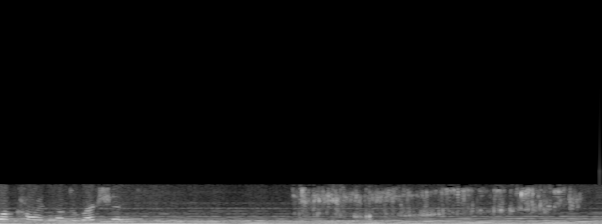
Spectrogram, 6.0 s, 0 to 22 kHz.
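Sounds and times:
speech: 0:00.0 - 0:01.8
libation liquid poured onto the ground: 0:03.0 - 0:05.9.

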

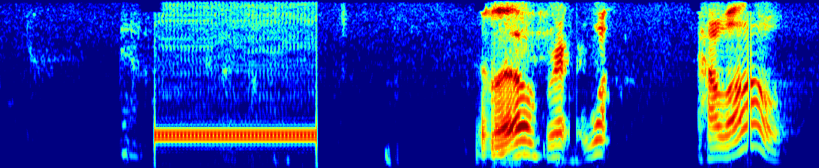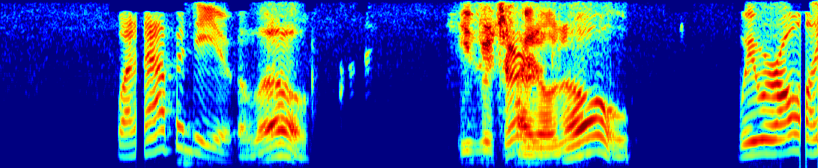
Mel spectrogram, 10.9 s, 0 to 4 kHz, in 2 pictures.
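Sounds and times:
phone line ringback tone of an outgoing call: 0:01.0 - 0:02.2
speech: 0:03.2 - 0:05.3, 0:06.2 - 0:07.6, 0:08.5 - 0:09.7, 0:10.4 - 0:10.8.

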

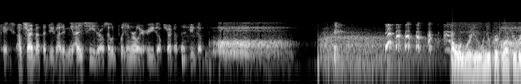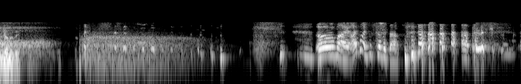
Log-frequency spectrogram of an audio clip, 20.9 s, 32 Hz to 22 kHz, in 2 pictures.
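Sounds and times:
speech: 0:00.4 - 0:04.8, 0:09.0 - 0:10.9, 0:17.2 - 0:20.4
person laughing: 0:09.0 - 0:11.0
voice imitating heavy breath through a mask: 0:09.0 - 0:11.5.

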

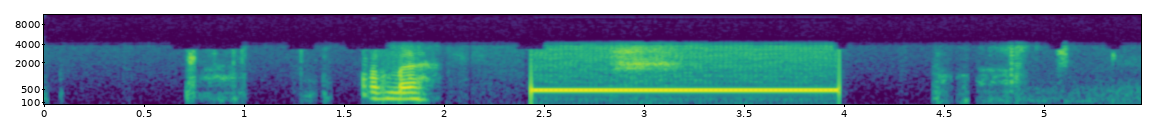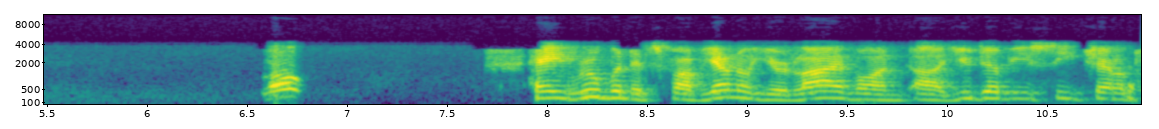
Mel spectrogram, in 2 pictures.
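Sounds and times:
speech: 0:01.6 - 0:02.0, 0:08.0 - 0:10.9
telephone call ringing out: 0:02.4 - 0:04.0.

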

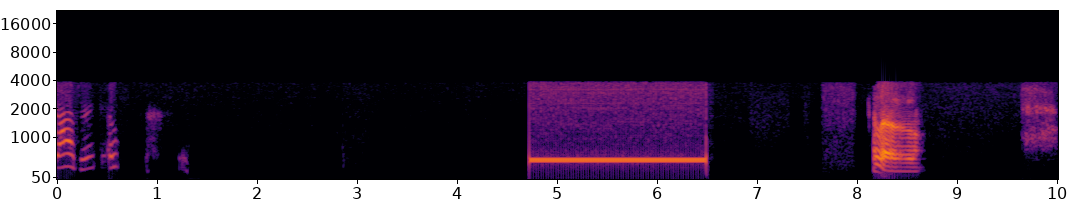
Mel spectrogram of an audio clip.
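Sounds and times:
speech: 0:00.1 - 0:01.4, 0:08.2 - 0:08.7
ringback tone from an outgoing phone call: 0:04.7 - 0:06.6.

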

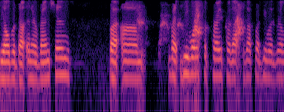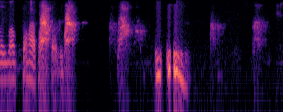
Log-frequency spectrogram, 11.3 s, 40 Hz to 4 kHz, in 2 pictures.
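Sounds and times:
speech: 0:00.0 - 0:01.6, 0:02.2 - 0:07.2, 0:08.8 - 0:09.5
dog barking: 0:02.8 - 0:04.1, 0:04.7 - 0:05.0, 0:06.5 - 0:07.3, 0:08.0 - 0:08.6, 0:10.8 - 0:11.0.

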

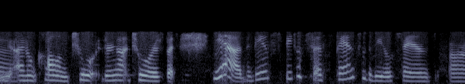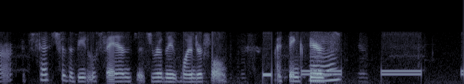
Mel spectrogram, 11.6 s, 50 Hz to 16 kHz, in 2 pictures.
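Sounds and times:
speech: 0:00.2 - 0:10.5
telephone busy signal: 0:09.1 - 0:11.6.

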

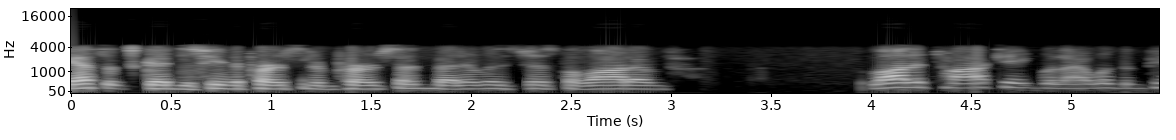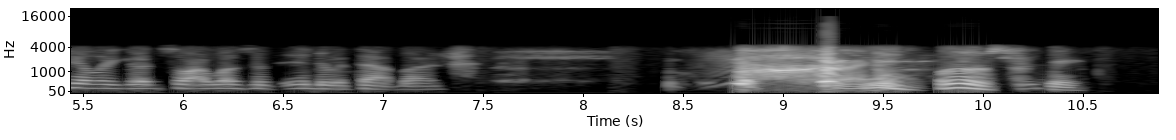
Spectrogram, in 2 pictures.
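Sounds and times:
speech: 0:00.0 - 0:03.1, 0:04.0 - 0:07.6, 0:08.4 - 0:10.6
person clearing throat against the microphone: 0:08.4 - 0:09.8
person coughing into the microphone: 0:08.6 - 0:09.8.

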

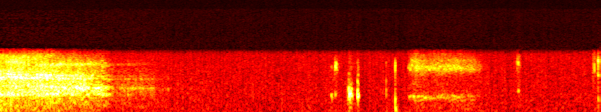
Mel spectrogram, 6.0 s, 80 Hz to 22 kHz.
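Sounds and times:
slow soft breathing during a guided prayer exercise: 0:00.0 - 0:01.8, 0:04.1 - 0:04.9.

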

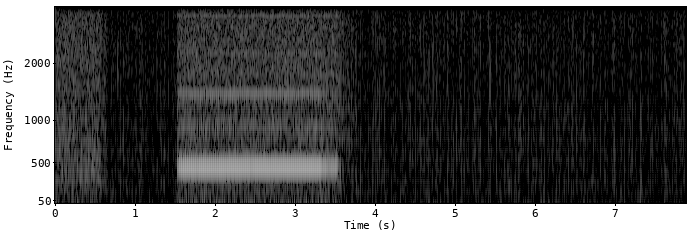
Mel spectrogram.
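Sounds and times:
telephone ringback tone over a phone line: 0:01.5 - 0:03.5
phone line hiss: 0:01.5 - 0:03.6.

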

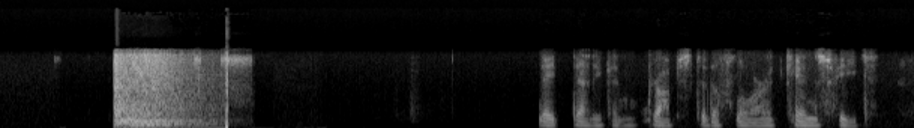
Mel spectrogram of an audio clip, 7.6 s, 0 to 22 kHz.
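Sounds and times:
gunshot fired indoors with roomy decay: 0:01.0 - 0:02.1
sharp click: 0:01.6 - 0:02.2
speech: 0:04.5 - 0:07.4.

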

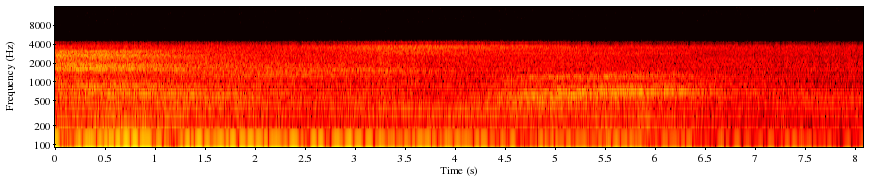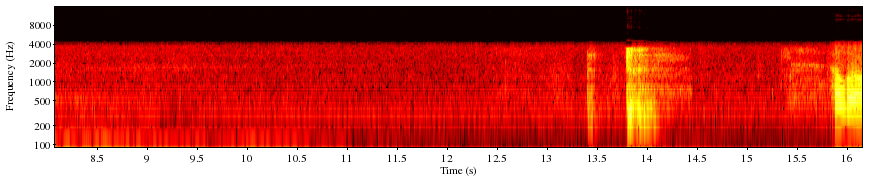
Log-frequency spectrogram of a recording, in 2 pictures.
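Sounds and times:
faint hum and hiss: 0:00.0 - 0:16.1
throat clearing from a tickle in the throat: 0:13.4 - 0:14.5.

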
